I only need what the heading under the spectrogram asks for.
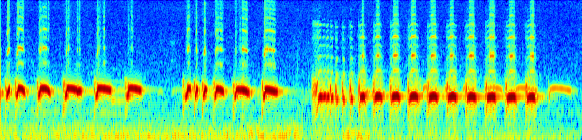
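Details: Zebra dove (perkutut), heard calling every morning: two short bursts of four or five slightly rising, mellow coos, then a longer stuttering run of about twelve rapid coos at one pitch, over a low background hum.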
